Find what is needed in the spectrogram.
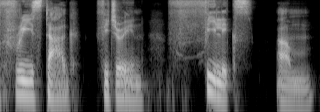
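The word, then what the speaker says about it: Phoelix: one it's a song called freeze tag featuring Felix um pronounced I mean spelled p h o e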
